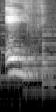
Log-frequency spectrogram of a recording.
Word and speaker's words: eighth: are positioning number eight we have added now the suffix th it has changed the pronunciation now we call this one uh we pronounce it as eighth eighth eighth like that okay yeah let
